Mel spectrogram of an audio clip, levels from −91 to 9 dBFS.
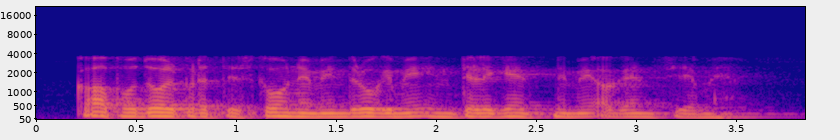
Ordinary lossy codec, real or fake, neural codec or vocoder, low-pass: none; real; none; 3.6 kHz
